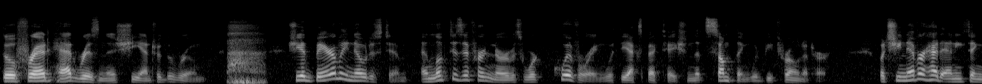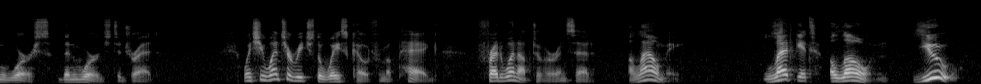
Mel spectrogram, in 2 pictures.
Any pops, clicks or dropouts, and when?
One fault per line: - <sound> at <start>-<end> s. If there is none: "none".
- breath at 2.3-2.7 s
